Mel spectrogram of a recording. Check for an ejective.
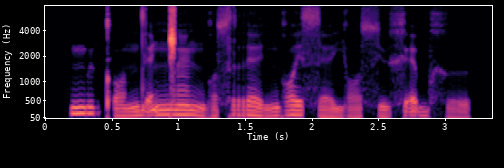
present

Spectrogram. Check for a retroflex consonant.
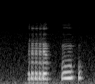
absent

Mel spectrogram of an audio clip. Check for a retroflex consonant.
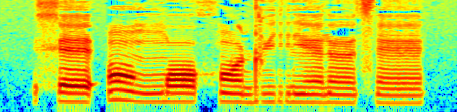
present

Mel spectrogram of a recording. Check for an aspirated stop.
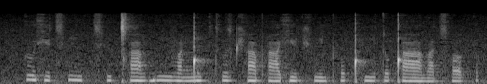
present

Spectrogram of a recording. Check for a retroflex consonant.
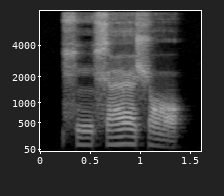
absent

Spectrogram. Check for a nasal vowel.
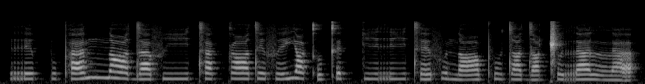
absent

